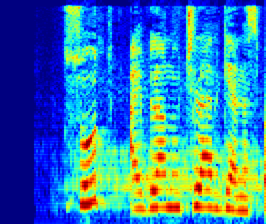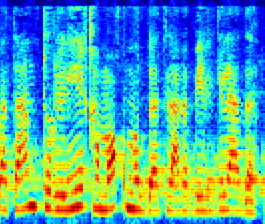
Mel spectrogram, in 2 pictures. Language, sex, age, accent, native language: Uzbek, female, 25-34, Samarqand, Uzbek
